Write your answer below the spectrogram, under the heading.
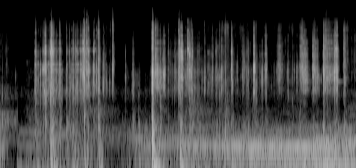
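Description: Plastic clicks and rattles of a phone mount being handled: the holder taken off its vent clip and its ball joint pressed into a suction-cup dash base. From about three seconds in, a low steady hum runs underneath.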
